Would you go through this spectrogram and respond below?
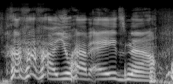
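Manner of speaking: very high, comic character voice. Retelling a funny moment, in the Mister Chow voice. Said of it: "in the Mister Chow voice".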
